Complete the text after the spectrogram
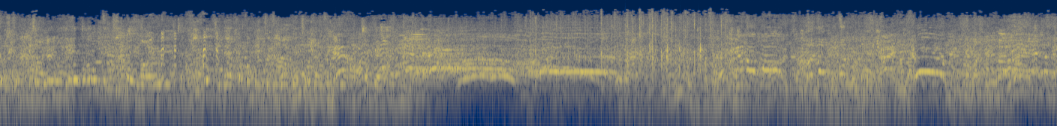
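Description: A crowd chatters and murmurs in a busy room.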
